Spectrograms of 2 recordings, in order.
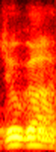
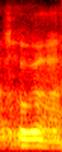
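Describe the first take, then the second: The two takes are said the same way.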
